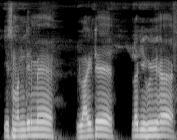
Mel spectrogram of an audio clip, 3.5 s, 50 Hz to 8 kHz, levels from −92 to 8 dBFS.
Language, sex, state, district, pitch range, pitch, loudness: Hindi, male, Uttar Pradesh, Saharanpur, 125-140 Hz, 135 Hz, -13 LUFS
